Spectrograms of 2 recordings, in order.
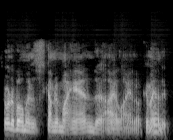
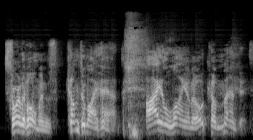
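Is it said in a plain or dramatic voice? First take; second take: plain; dramatic. First: It is said in a plain conversational voice. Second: It is said in a dramatic cartoon-hero voice.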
